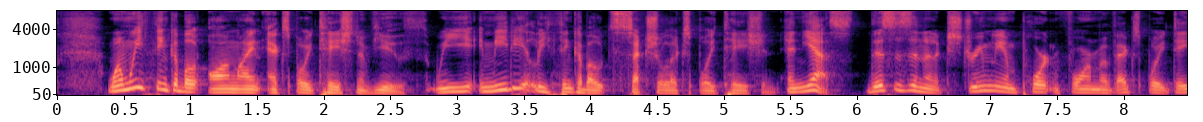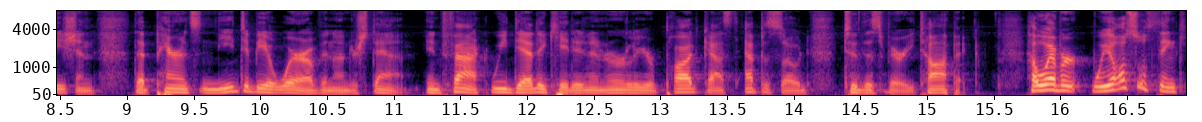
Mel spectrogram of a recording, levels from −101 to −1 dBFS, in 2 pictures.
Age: 50-69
